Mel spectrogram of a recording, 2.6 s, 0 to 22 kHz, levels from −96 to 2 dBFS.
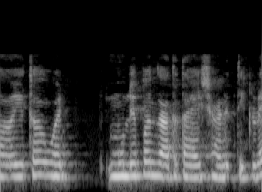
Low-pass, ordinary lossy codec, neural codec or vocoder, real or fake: none; none; codec, 16 kHz, 8 kbps, FreqCodec, larger model; fake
